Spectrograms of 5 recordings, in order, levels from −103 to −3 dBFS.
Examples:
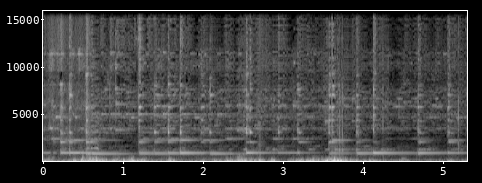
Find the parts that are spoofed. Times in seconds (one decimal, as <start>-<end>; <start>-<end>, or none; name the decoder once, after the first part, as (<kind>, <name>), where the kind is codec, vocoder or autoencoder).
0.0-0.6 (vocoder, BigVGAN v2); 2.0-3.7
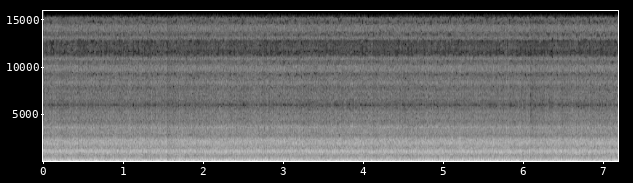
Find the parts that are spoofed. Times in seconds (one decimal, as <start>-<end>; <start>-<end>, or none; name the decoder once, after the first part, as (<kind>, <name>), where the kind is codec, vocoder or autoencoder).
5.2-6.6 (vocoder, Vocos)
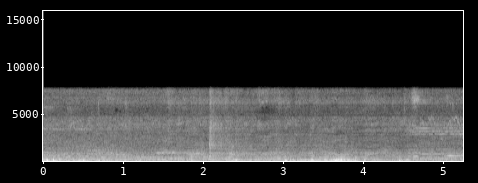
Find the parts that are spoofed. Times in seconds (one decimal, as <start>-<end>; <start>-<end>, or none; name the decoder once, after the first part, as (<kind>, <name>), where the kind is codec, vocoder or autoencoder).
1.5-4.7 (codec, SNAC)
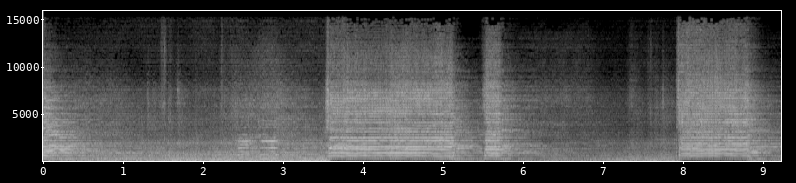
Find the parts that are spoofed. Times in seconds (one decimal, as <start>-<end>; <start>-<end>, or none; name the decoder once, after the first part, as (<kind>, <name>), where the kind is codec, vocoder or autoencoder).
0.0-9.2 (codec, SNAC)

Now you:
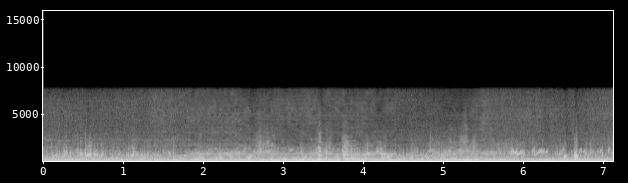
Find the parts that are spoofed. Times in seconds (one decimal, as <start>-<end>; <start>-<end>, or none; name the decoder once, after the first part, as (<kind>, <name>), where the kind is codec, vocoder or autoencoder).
1.8-4.4 (vocoder, HiFi-GAN); 5.0-5.7

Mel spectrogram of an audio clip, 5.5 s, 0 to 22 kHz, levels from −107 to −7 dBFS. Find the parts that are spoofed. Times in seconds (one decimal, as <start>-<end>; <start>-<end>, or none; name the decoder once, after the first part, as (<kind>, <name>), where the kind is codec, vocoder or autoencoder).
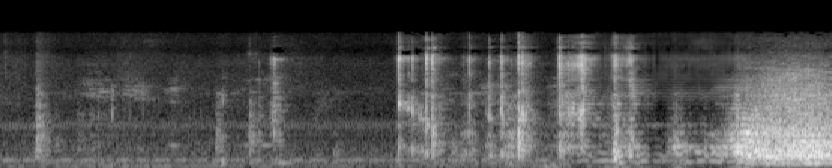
3.8-5.0 (vocoder, BigVGAN v2)

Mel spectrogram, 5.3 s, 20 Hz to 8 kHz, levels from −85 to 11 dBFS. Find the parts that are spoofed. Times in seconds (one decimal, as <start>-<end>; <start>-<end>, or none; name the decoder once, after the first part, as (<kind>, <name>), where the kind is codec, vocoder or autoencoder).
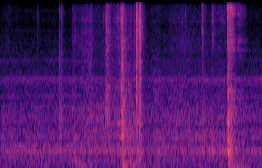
2.3-5.3 (vocoder, Vocos)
